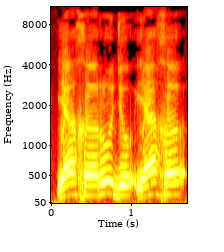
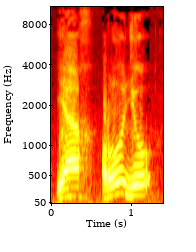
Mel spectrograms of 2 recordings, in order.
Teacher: huruf K jangan diqalqalahkan karena dia bukan huruf qalqalah. Tidak kita baca yakruju yak itu berarti qalqalah.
